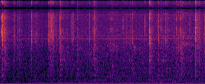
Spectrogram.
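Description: Small irregular clicks and ticks of beads and metal wire knocking together as a loose wire end on a beaded wire snowflake is handled and moved into place. The sharper clicks come at the start, about a second in, and near the end.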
